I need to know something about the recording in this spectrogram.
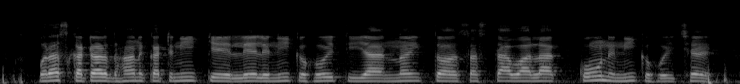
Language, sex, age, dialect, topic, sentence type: Maithili, male, 18-24, Southern/Standard, agriculture, question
